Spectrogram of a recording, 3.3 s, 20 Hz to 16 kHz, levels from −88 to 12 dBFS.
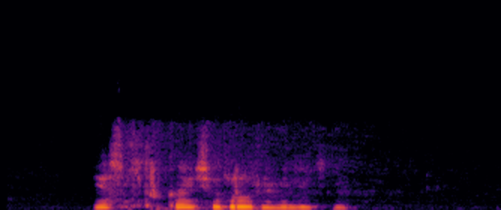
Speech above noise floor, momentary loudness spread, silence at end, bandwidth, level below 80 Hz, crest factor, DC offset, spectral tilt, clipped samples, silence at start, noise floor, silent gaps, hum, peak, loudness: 52 dB; 14 LU; 1.05 s; 6.8 kHz; -74 dBFS; 20 dB; under 0.1%; -6.5 dB/octave; under 0.1%; 0.65 s; -76 dBFS; none; none; -6 dBFS; -25 LUFS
